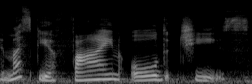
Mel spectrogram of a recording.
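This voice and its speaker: A woman uses a put-on character voice at a medium pitch. Clear background noise is present. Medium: read story.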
